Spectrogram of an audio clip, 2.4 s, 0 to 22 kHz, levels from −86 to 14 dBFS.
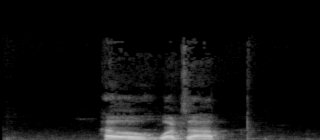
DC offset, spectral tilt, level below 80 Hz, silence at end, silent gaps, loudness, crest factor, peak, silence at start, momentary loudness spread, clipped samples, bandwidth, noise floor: under 0.1%; -7 dB/octave; -58 dBFS; 0.75 s; none; -15 LUFS; 16 dB; -2 dBFS; 0.8 s; 7 LU; under 0.1%; 14 kHz; -59 dBFS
